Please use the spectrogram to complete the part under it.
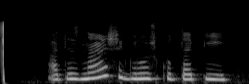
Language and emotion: Russian, neutral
